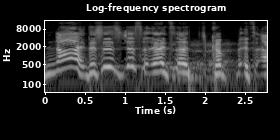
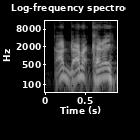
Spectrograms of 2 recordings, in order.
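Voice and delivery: Cartman impression; faster than usual. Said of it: "A classic Cartman saying".

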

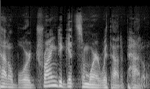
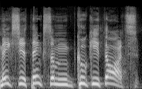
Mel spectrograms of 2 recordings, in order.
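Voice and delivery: emphatic declaration; 9 semitones higher than usual. Acted. Co-host explaining his friend's heat madness, high emphatic declaration. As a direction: declare it like a case for the defence. Mock-earnest defence on friend's behalf.

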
